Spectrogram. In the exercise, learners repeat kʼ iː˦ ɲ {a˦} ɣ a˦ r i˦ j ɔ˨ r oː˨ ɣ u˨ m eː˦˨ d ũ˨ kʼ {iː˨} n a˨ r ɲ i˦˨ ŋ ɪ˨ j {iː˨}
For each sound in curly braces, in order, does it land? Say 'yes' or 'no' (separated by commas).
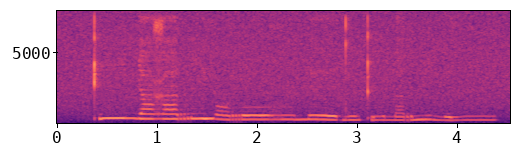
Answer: yes, no, no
